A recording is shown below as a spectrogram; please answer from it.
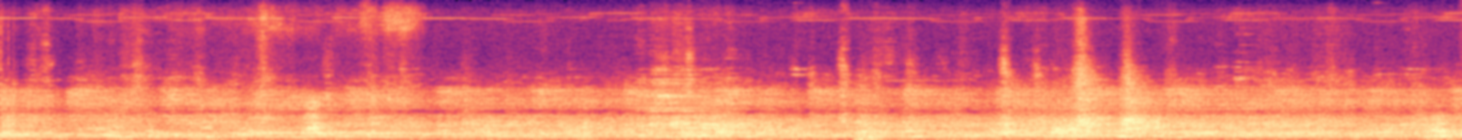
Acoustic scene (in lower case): cafe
